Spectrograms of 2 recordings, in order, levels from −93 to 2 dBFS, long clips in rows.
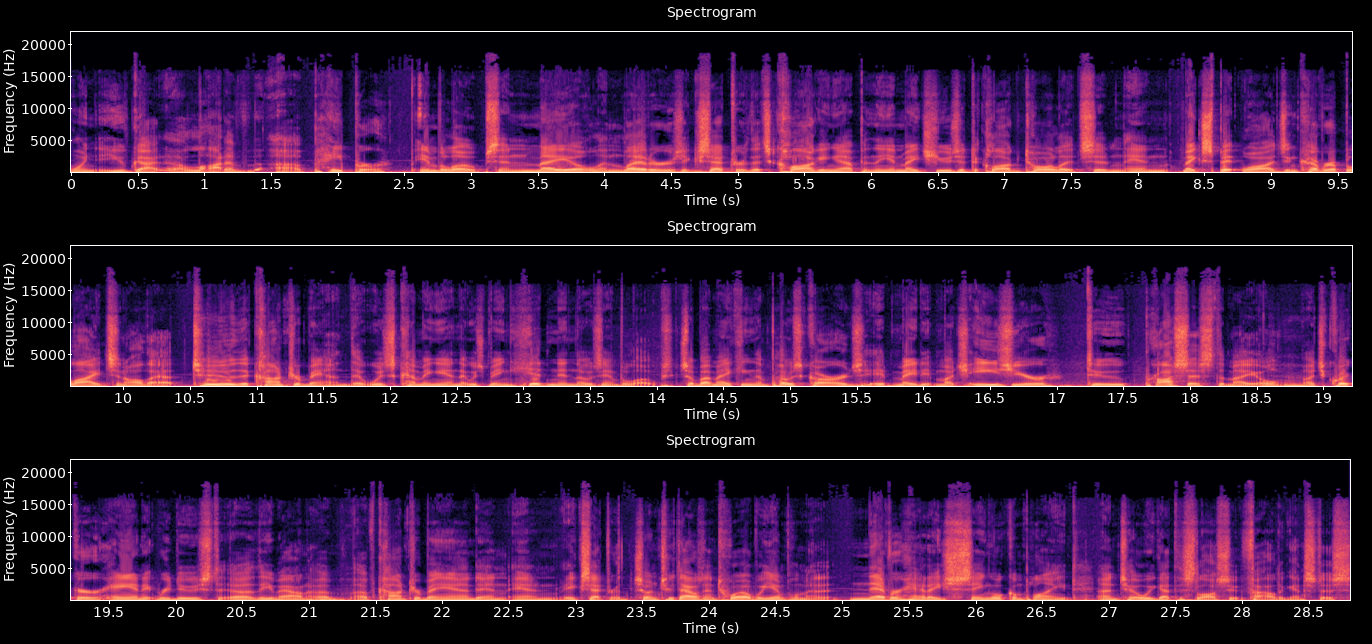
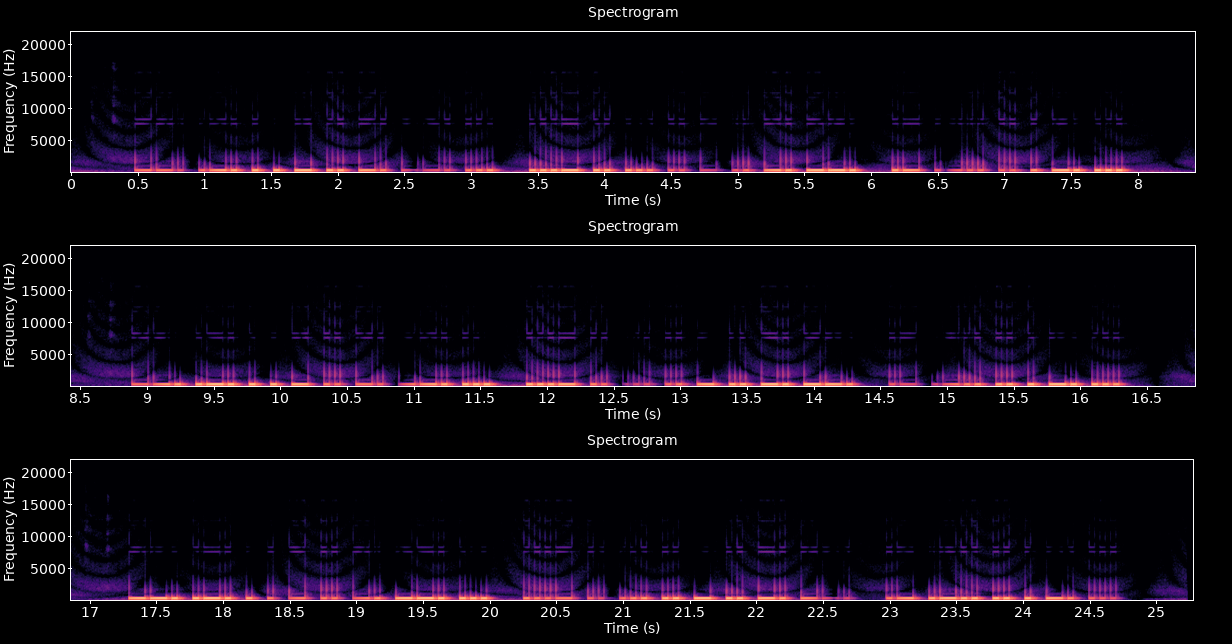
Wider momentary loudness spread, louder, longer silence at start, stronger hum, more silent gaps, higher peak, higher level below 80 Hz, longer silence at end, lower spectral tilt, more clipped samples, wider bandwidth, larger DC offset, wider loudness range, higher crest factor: second, 5 LU vs 17 LU; first, -17 LUFS vs -20 LUFS; second, 0 s vs 0.5 s; neither; neither; first, -2 dBFS vs -8 dBFS; first, -28 dBFS vs -54 dBFS; second, 0 s vs 0.55 s; second, -5 dB/octave vs -10.5 dB/octave; neither; first, 17.5 kHz vs 2.8 kHz; neither; about the same, 2 LU vs 3 LU; about the same, 14 dB vs 12 dB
